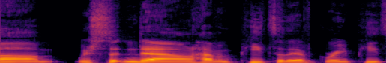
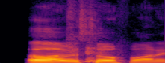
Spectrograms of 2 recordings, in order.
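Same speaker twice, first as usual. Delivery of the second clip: normal talking voice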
